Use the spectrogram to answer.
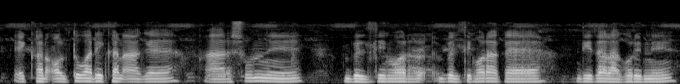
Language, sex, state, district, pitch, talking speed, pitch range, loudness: Chakma, male, Tripura, Unakoti, 135 Hz, 125 wpm, 130-140 Hz, -17 LUFS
